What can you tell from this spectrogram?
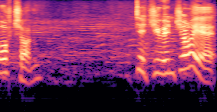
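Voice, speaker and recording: Lively intonation marks this woman's high-pitched voice. She speaks with a British accent. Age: 70s. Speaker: charity climber. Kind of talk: anecdote in interview. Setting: event venue with crowd.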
